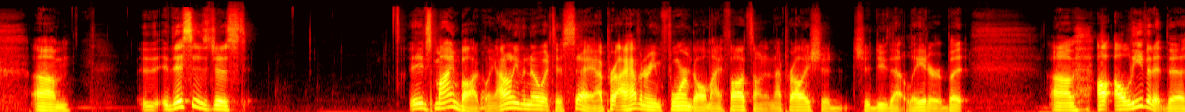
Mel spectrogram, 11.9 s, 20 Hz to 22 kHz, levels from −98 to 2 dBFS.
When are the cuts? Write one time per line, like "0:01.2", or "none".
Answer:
none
